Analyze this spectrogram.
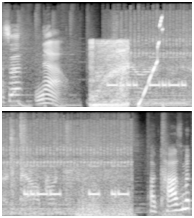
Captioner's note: sound Effects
